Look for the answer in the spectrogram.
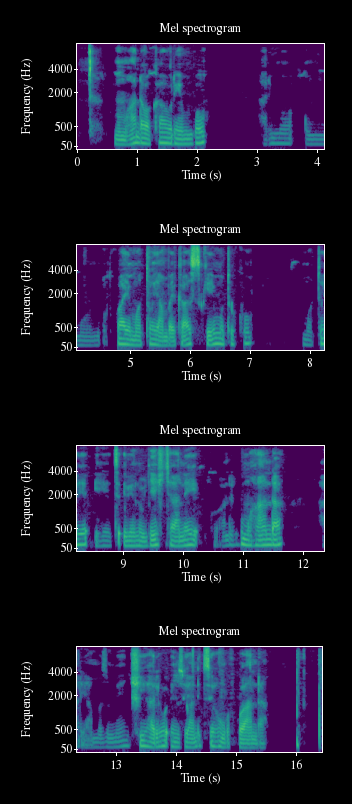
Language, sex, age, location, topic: Kinyarwanda, male, 18-24, Nyagatare, government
